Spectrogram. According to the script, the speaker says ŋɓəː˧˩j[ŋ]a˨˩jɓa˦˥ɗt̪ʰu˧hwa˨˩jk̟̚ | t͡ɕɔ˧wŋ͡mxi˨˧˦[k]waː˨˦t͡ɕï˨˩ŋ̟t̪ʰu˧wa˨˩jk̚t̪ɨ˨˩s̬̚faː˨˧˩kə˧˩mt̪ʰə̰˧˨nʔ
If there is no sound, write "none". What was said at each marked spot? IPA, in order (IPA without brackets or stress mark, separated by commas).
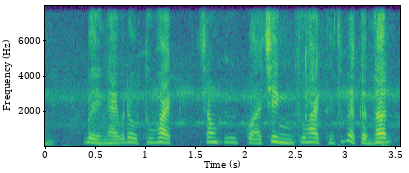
ŋ, k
